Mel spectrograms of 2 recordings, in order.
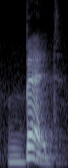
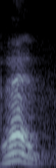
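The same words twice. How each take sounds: First: The b is released with a strong burst. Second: The b is released softly without a burst. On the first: The speaker calls it right. "es un sonido explosivo" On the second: The speaker calls it wrong. "No decimos bed"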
